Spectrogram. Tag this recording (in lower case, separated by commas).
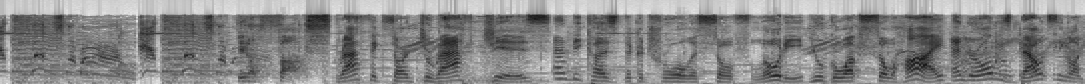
speech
